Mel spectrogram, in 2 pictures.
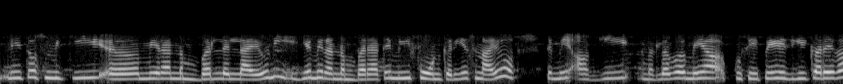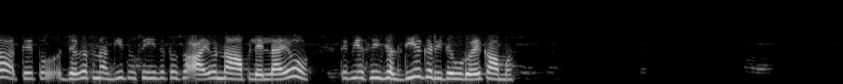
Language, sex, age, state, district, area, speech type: Dogri, female, 30-45, Jammu and Kashmir, Reasi, rural, conversation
